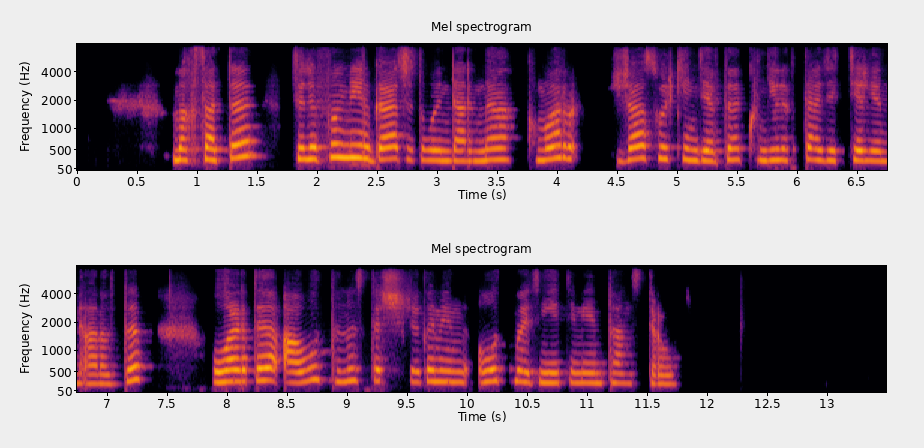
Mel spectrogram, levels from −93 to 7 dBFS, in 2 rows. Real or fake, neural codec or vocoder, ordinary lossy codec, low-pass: fake; codec, 16 kHz, 1 kbps, X-Codec, HuBERT features, trained on general audio; none; 7.2 kHz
